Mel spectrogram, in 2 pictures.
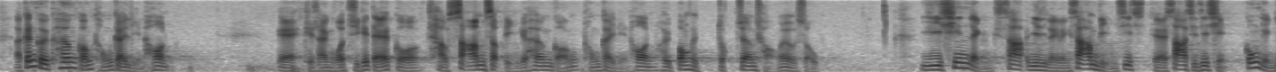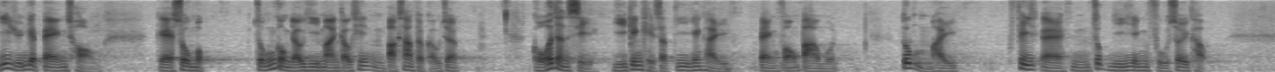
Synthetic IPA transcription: laː˨˩kɐ˥nkɵ˧ɥhœː˥ŋkɔː˨˥ŋt̪ʰʊ˨˥ŋkɐ˧jliː˨˩nhɔː˥n | ɛː˧kʰe˨˩jsɐ˨hɐ˩ŋɔː˨˧t͡siː˨ke˨˥jt̪ɐ˨jɐ˥t̚kɔː˧t͡sʰaː˧wsaː˥msɐ˨p̚liː˨˩nkɛː˧ɦœː˥ŋkɔ̰ː˨˥ŋt̪ʰʊ˨˥ŋkɐ˧jlḭː˨˩nhɔː˥nhɵ˧ɥpɔː˥ŋkʰɵ˧ɥt͡sʊ˨k̚t͡ʃœː˥ŋt͡sʰɔ̰ː˨˩ŋkɔ˨˥o˨˧˩so˧w | jiː˨t͡sʰiː˥nlɪ˨˩ŋsaː˥jiː˨˧li˨˩nlŋlɪ˨˩ŋsaː˥mliː˨˩nt͡si˥ɛ˨˧saː˥sʰiː˧˥t͡siː˥t͡sʰiː˨˩nkʊ˥ŋjɪ˨˩ŋjiː˥ɥyː˨˥nkɛː˧pɛː˨˧ŋt͡sʰɔ̰ː˨˩ŋ | kɛː˧so˧wmʊ˨k̚ | t͡sʊ˨˥ŋkʊ˨ŋjɐ˨˧wjiː˨maː˨nkɐ˨˥wt͡sʰiː˥nm̩ː˨˧˥paː˧k̚saː˥msɐ˨p̚kɐ˨˥wt͡sœː˥ŋ | kɔː˨˥t͡sɐ˨nsḭː˨˩jiː˨˧kɪ˥ŋkʰe˨˩sɐ˨t̪̚ːjiː˨˧kɪ˥ŋhɐ˨jpɛː˨ŋfɔː˨˥ŋpa̰ː˧wmuː˨n | t̪o˥wm̩˨˩hɐ˨j | fe˥jɛː˨˩m̩˨˩t͡sʊ˥k̚jiː˧jɪ˧ŋfuː˨sɵ˥ɥkʰɐ̰˨˩w

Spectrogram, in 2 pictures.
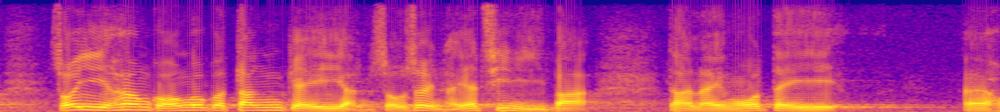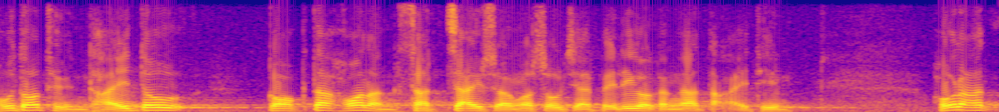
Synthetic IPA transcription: sɔː˨˥jiː˨˧ɦœː˥ŋkɔː˨˥ŋkɔː˨˥kɔː˧t̪ɐ˥ŋke˧jːɐ˨˩nso˧wsɵ˥jhɐ˨jɐ˥t̚t͡ɕʰiː˥njiː˨˩paː˧k̚t̪aː˨nhɐ˨jŋɔː˨˧t̪e˨j | ʔɛː˨˧ho˨˥wt̪ɔː˥t̪ʰyː˨˩nt̪ʰɐ˨˥jt̪o˥wkɔː˧k̚t̪ɐ˥k̚ɦɔː˨˥lɐ˨˩ŋsɐ˨t̚t͡sɐ˧jsœː˨ŋkɔ˧so˧wt͡st͡ɕiː˨hɐ˨˩pe˨˥jliː˥kɔː˧kɐ˧ŋkaː˥t̪a̰ː˨˩jt̪ʰiː˥m | ho˨˥wla˧˥

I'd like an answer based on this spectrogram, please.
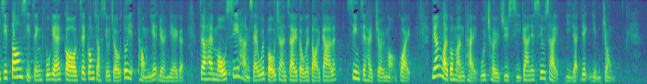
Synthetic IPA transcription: t͡siː˧t̪ɔː˥ŋsiː˨˩t͡sɪ˧ŋfuː˨˥kɛː˧jɐ˥t̚kɔː˧t͡sɛː˥kʊ˥ŋt͡sɔː˧k̚siː˨˥wt͡so˨˥wt̪o˥wjɪ˨˧k̚t̪ʰʊ˨˩ŋjiː˨˥jɐ˥t̚jœː˨˩ŋjɛː˨˧ɡɐ̰˧ | t͡sɐ˨wɦɐ˨jmo˨˧wsiː˥ɦɐ˨˩ŋsɛː˨˧wuː˨˥jpo˨˥wt͡ʃœː˨ŋt͡sɐ˧jt̪o˨wkɛː˧t̪ɔː˨˩jkaː˧lɛː˥ | siː˥nt͡siː˧ɦɐ˨jt͡ʃɵ˧ɥŋɔ̰ː˨˩nkʷɐ̰˧j | jɐ˥nwɐ˨˩jkɔː˧mɐ˨˩nt̪ʰɐ̰˨˩jwuː˨˧jt͡ʃʰɵ˨˩ɥt͡ʃyː˨siː˨˩kaː˧nkɛː˧siː˥wsɐ̰˨jjiː˨˩jɐ̰˨t̚jɪ˥k̚jiː˨˩mt͡sʊ˨ŋ

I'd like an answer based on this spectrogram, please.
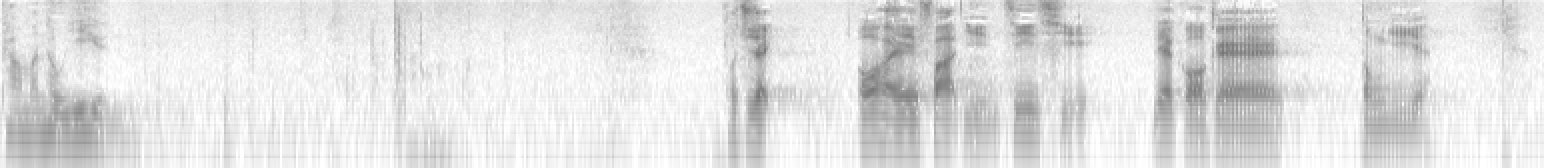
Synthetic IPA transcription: t̪ʰaː˨˩mɐ˨nt̪ʰo˨˩wjiː˨˧jyː˨˩n | lɔː˨˩t͡ʃyː˥t͡sɪ˨k̚ | ŋɔː˨˧ɦɐ˨jfaː˧t̚jḭː˨˩nt͡siː˥t͡sʰḭː˨˩ | liː˥ɐ˥kɔː˧kɛː˧ | t̪ʊ˨ŋjiː˨˧ɛ˧

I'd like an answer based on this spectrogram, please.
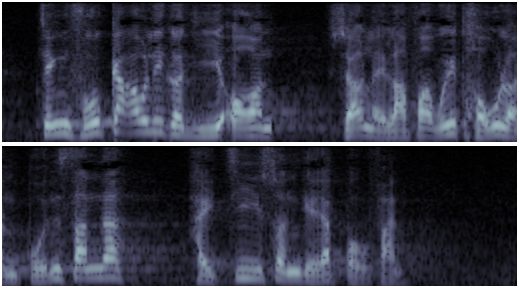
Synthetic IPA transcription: t͡sɪ˧ŋfuː˨˥kaː˥wliː˥kɔː˧jiː˨˧ʔɔː˧n | sœː˨˧ŋlɐ˨˩jlaː˨p̚faː˧t̚wuː˨˥jt̪ʰo˨˥wlɵ˨npuː˨˥nsɐ˥nlɛː˥ | hɐ˨jt͡siː˥sɵ˥nkɛː˧jɐ˥t̚po˨wfɐ̰˨˩n

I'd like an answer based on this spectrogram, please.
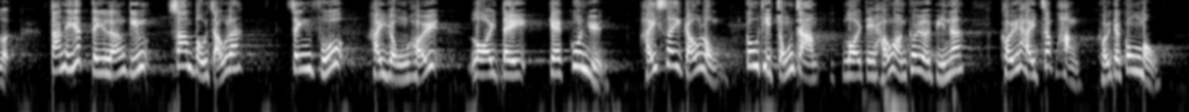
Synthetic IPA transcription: lɵ̰˨˩t̚ | t̪aː˨nhɐ˨jːɐ˥t̚t̪e˨jlœː˨˧ŋk̪iː˨˥msaː˥mpo˨wt͡sɐ˨˥wlɛː˥ | t͡sɪ˧ŋfuː˨˥hɐ˨jːʊ˨˩ŋɦɵ˨˥ɥ | lɔː˨jt̪e˨jkɛː˧kuː˥njyː˨˩n | hɐ˨˥jsɐ˥jkɐ˨˥wlʊ˨˩ŋko˥wt̪ʰiː˧t̚t͡sʊ˨˥ŋt͡saː˨mlɔː˨jt̪e˨jɦɐ˨˥wŋɔː˨nkʰɵ˥ɥlɵ˨˧ɥpiː˨nlɛː˥ | kʰɵ˨˧ɥɦɐ˨jt͡sɐ˥p̚hɐ˨˩ŋ | kʰɵ˨˧ɥkɛː˧kʊ˥ŋmo˨w

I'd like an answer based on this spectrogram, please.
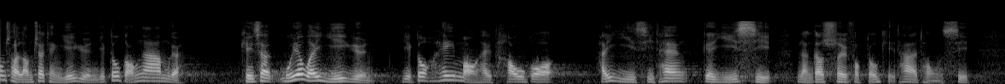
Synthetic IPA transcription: ɔ˥ŋt͡ʃʰɔː˨˩lɐ˨˩mt͡ʃʰœː˧t̪ʰɪ˨˩ŋjiː˨˧ɥyː˨˩njɪ˨k̚t̪o˥wkɔː˨˥ŋːaː˥mkɐ˧ | kʰe˨˩jsɐ˨t̚mu˨˧˥jɐ˥t̚wɐ˨˥jjiː˨˧jyː˨˩n | jɪ˨k̚t̪o˥wɦe˥jmɔː˨˩ŋɦɐ˨jt̪ʰɐ˧wkʷɔː˧ | hɐ˨˥jjiː˨˧siː˨˩t̪ʰɛː˥ŋkɛː˧jiː˨˧siː˨ | nɐ˨˩ŋkɐ˧wsɵ˧ɥfʊ˨k̚t̪o˨˥wkʰe˨˩jt̪ʰaː˥kɛ˧t̪ʰʊ̰˨˩ŋsiː˧

